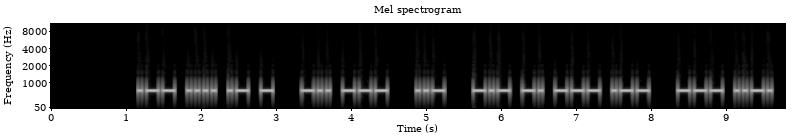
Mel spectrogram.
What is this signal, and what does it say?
Morse code, heard as a keyed tone, about 22 wpm, 700 Hz. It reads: WHAT DO U KNOW OF
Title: Sentences from Top 100 Words and Abbreviations 22wpm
